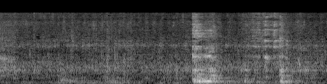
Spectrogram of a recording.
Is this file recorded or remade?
remade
